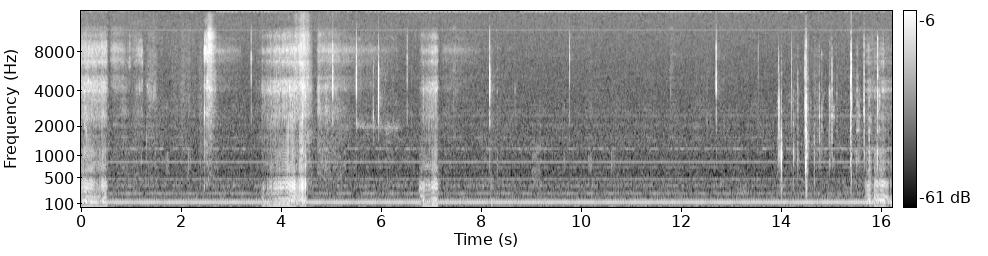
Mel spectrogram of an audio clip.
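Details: Dozer, a sleeping dog, makes irregular snorting snores and rough breaths over a steady low room hum, with a few clicks; snoring.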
